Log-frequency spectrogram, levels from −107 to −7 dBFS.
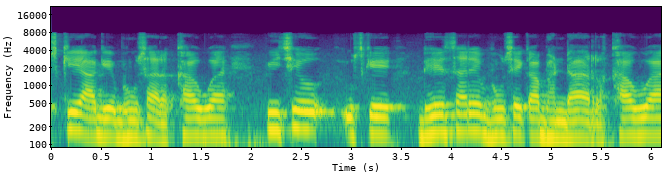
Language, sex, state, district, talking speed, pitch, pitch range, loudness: Hindi, male, Uttar Pradesh, Lucknow, 155 wpm, 140 Hz, 130-160 Hz, -12 LUFS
